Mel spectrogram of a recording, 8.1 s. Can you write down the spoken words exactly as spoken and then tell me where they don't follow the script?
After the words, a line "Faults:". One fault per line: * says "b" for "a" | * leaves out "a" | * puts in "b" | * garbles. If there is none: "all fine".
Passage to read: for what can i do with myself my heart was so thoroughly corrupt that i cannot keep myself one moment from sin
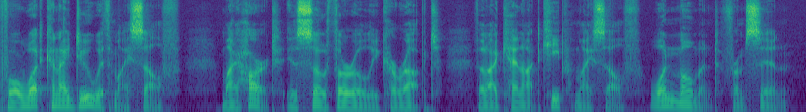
for what can i do with myself my heart is so thoroughly corrupt that i cannot keep myself one moment from sin
Faults:
* says "is" for "was"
